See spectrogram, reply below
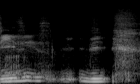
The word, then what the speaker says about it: Yeezy: His Yeezys? Or, maybe I said that wrong. – You better leave that. Yeezy? Yes. Yes.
